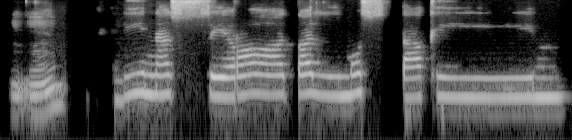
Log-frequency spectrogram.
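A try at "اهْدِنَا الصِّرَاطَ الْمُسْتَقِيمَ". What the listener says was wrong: Baca Qur'annya jangan kayak ditekan-tekan setiap akhir ayatnya, karena ya kaedahnya tidak semua huruf sukun ataupun tasydid menekannya ditekan sekali ya. Yang harus benar-benar ditekan ketika dia masuknya huruf syiddah.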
